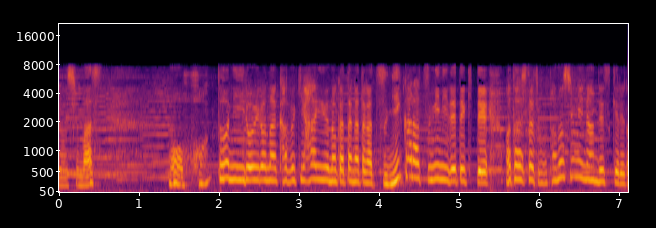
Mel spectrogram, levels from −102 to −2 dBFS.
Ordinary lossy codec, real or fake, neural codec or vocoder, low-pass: none; real; none; none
